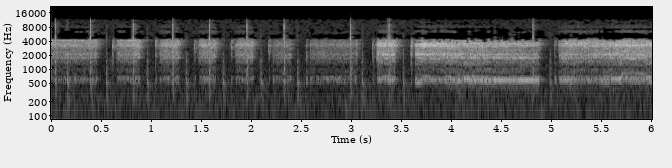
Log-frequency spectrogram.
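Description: A toy alarm clock radio's small speaker giving out FM static while it is tuned through the stations, cut by short clicks about three a second as the tuning steps. Between about three and five seconds in, a garbled station briefly comes through the static.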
